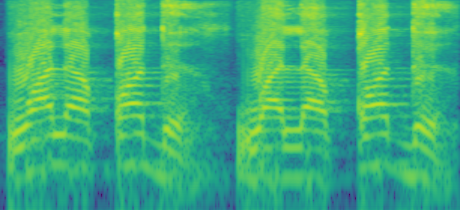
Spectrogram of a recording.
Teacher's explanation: वाव को पढ़ते हुए अपने होंठ गोल करने हैं। वाला, वाला, क़द, क़ाफ हुरूफ मुस्तालिया से, इसको मोटा करेंगे।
